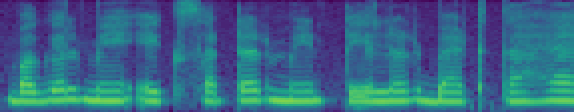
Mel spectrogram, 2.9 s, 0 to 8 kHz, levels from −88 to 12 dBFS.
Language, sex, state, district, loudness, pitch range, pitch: Hindi, female, Jharkhand, Ranchi, -16 LUFS, 205-220 Hz, 215 Hz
